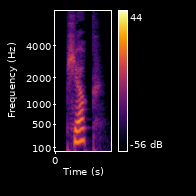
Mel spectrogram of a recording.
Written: pjok

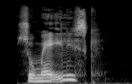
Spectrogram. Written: somalisk

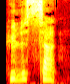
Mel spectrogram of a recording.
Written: hyldestsang

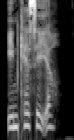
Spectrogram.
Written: indkassere

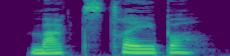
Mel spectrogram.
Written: magtstræber

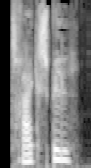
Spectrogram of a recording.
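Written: trækspil

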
